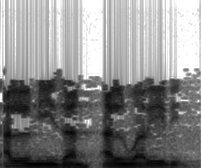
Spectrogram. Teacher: Tepi depan dengan gusi al. Nah, bila huruf lam sukun ini pada al bertemu dengan huruf-huruf bibir, yaitu apa? Ba, mim, wawu, dan fa, maka dibaca jelas · Term: izhar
